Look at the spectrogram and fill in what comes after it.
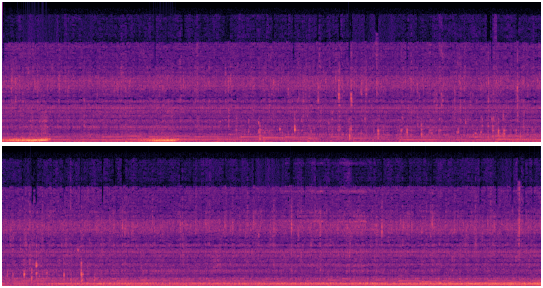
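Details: A male Hawaiian monk seal off a remote Hawaiian island gives two short, low, throaty underwater moans about a second apart, over a volcanic rock drop-off, then soft music. It is a vocalization thought to be a mating call, with bubbles exhaled afterwards.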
